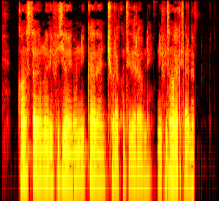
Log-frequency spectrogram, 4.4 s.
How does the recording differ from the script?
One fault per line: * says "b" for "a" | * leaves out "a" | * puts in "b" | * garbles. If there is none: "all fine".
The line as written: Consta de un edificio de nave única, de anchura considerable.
* leaves out "nave"
* garbles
